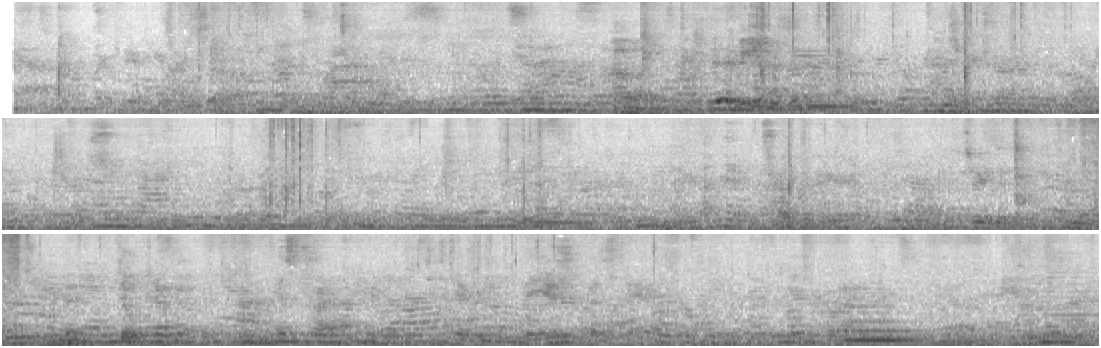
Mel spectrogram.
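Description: An acoustic guitar strums a steady rhythm.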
